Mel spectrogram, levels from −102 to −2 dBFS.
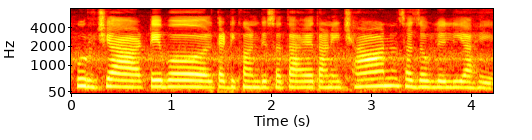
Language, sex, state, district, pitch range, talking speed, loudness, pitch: Marathi, female, Maharashtra, Gondia, 215-235 Hz, 140 wpm, -15 LUFS, 225 Hz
